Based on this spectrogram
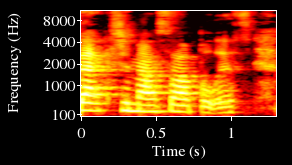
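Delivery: ordinary delivery, nothing marked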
